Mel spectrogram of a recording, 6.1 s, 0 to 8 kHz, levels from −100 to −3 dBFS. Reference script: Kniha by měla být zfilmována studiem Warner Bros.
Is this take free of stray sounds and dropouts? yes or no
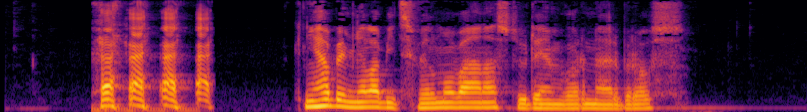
no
